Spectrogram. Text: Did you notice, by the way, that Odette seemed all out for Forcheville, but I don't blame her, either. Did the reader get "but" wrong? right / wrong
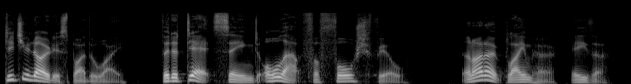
wrong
